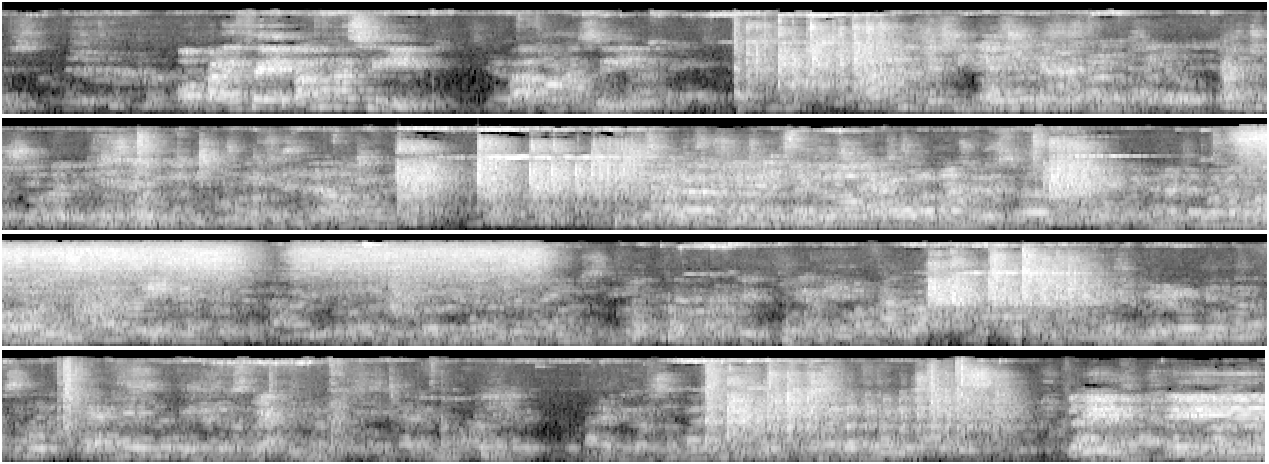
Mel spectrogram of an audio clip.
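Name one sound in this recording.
Several women chatter quietly nearby.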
